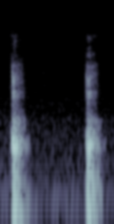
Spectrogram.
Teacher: Es una A corta, pero no tiene una pronunciación tan clara como la A española. En primer lugar, es más breve que una A española.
